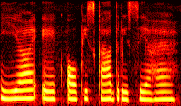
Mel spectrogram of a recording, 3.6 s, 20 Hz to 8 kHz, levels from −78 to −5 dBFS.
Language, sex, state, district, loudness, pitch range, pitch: Hindi, female, Jharkhand, Palamu, -17 LUFS, 210-230 Hz, 220 Hz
